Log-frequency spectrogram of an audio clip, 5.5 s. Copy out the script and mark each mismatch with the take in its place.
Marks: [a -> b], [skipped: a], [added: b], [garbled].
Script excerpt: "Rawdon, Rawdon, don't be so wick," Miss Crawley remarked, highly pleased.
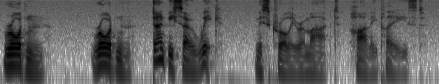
"Rawdon, Rawdon, don't be so wick," Miss Crawley remarked, highly pleased.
